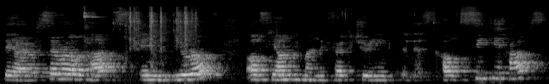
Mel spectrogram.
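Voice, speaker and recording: Woman presenting in an echoey hall. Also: medium pitch. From Armenia. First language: Armenian. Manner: friendly, laughing, halting with fillers. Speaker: project manager presenting. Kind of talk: conference presentation. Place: conference hall. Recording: echoey hall with faint noise.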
